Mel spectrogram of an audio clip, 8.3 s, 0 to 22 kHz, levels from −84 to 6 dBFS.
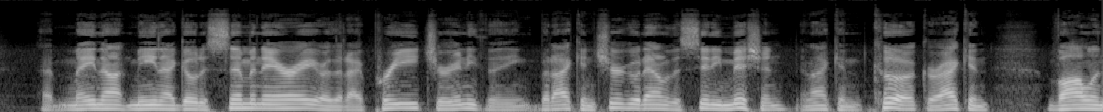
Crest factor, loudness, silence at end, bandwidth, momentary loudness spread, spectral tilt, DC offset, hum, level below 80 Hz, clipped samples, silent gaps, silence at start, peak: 16 dB; -18 LUFS; 0 s; 13.5 kHz; 9 LU; -5.5 dB/octave; under 0.1%; none; -44 dBFS; under 0.1%; none; 0.3 s; -2 dBFS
